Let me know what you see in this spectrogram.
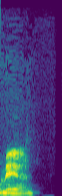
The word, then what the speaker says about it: Mann: and I'm on Facebook under my name Don Mann.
